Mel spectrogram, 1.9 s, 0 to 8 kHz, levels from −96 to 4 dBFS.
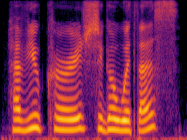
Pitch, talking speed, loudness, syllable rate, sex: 230 Hz, 225 wpm, -15 LUFS, 5.8 syllables/s, female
